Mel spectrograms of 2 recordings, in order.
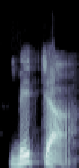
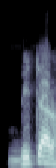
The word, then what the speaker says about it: bitter: বিচ্চা বিচ্চা অর্থ তেতো। এখানে একটু ভালোভাবে লক্ষ্য করুন। BITTER। অনেকেই ভাবি আমরা BITTER এর দ্বারা বিটার হয়।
